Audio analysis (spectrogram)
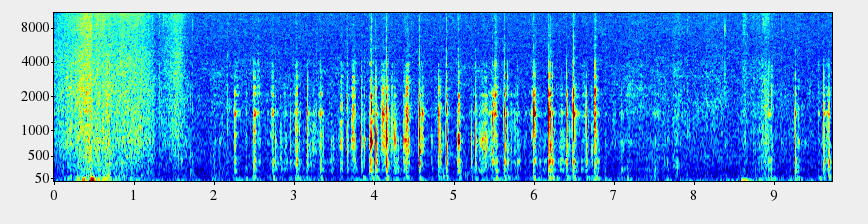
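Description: Long painted fingernails tap and scratch the sides and rim of a medium, hollow, open-top gift box made of printed paperboard with a flower pattern, which appears empty. A broad, brushing scratch opens the clip, followed by a quick, irregular run of sharp, dry clicks and taps with a light hollow ring. Softer scratching fills the gaps between the taps.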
